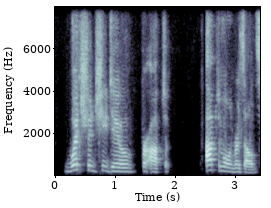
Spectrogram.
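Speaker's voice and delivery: speech interrupted by hiccups. Asking a question mid-conversation while hiccuping. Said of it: "Sorry, the hiccups".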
